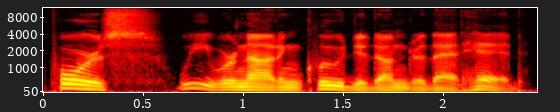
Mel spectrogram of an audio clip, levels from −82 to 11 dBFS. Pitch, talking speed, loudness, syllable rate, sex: 115 Hz, 220 wpm, -18 LUFS, 6.0 syllables/s, male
